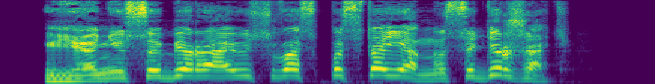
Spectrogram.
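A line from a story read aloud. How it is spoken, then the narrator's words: Loud bark. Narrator (Russian): Громко рявкнула Ирма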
